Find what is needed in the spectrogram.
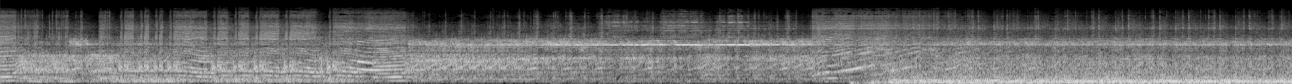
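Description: Live noise-rock from an electric bass guitar and drum kit: warbling, pitch-bending effected sounds and a steady high feedback tone, then about eight and a half seconds in the full heavy low end of the bass and drums comes in.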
